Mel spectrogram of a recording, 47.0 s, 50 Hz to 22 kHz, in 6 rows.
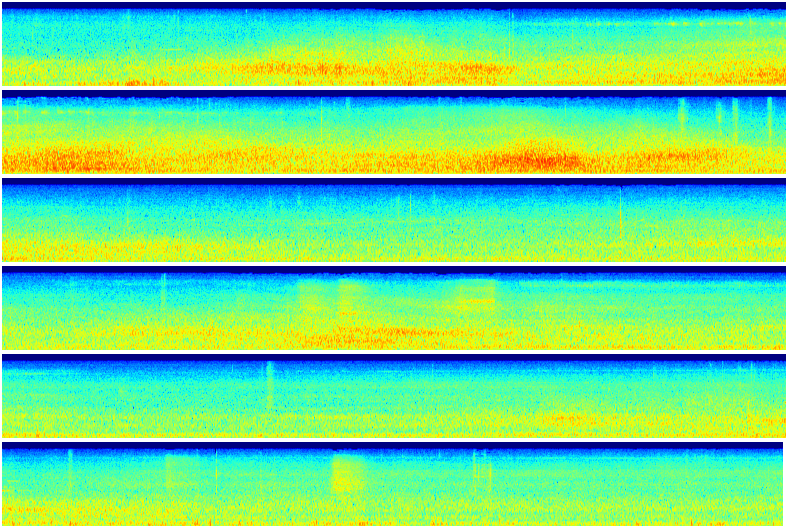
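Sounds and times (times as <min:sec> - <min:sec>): diesel locomotive engine rumble: 0:00.0 - 0:47.0.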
